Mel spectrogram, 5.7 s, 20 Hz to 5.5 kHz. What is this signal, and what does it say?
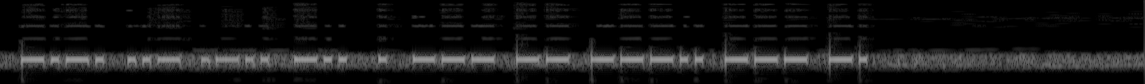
Morse code, heard as a keyed tone, about 31 wpm, 810 Hz. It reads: CUL DE OM8ON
